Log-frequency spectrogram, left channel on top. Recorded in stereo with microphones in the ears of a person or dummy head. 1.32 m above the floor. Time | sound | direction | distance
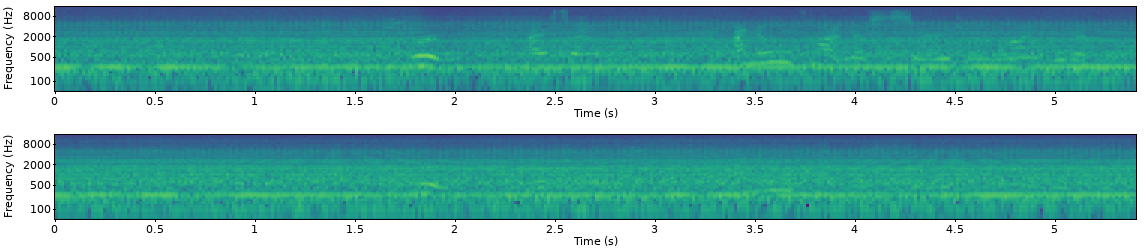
1.8 | a woman speaking | 35° left (ahead or behind) | ?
